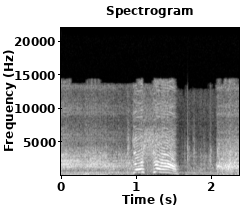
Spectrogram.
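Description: Motorcycle engine revving briefly, its pitch rising and then falling about a second in.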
